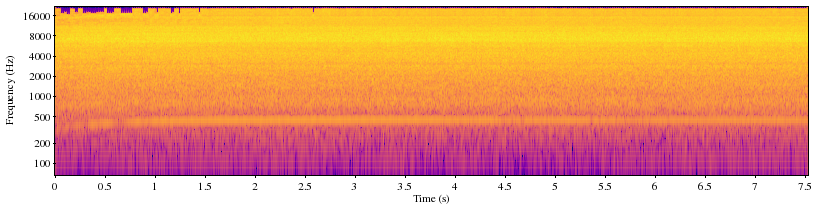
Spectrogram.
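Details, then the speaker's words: Magnetic drill used like a drill press, drilling with cooling lube in a shop; motor pitch climbs briefly, then holds a steady mid tone over an even hiss, no chatter or bogging, cutting cleanly. "i can roll this up i'm going to put some some cooling lube in there and we'll get this drilled"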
